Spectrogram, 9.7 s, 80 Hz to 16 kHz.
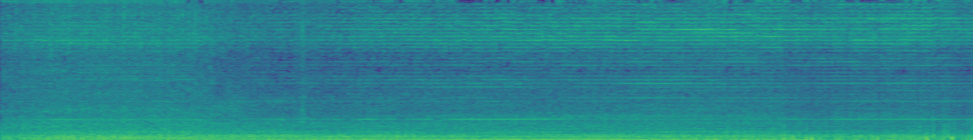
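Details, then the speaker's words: Nissan VK56DE 5.6L V8 at idle: thin, steady high whine over the rumble, like a bad belt or pulley, actually from a failed aftermarket AC Delco oil filter two months old. "you guys have a vk56 motor and you have an engine noise that sounds like this almost sounds like it's a belt or a pulley that's gone bad but in reality it's your oil filter"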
